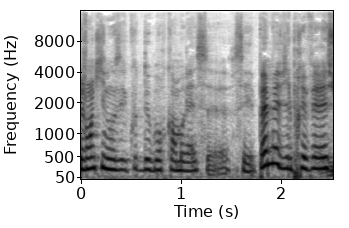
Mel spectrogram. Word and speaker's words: Bourg-en-Bresse: Trouvez-nous les deux autres personnes qui nous écoutent de Bourg-en-Bresse.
